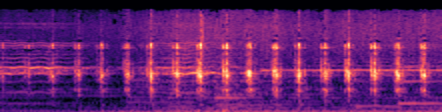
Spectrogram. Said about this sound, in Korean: 잠들기 전 머리맡에서 들려오는 시계 초침 소리. 시간의 흐름을 느끼게 하는 유일한 단서가 아닐까요?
